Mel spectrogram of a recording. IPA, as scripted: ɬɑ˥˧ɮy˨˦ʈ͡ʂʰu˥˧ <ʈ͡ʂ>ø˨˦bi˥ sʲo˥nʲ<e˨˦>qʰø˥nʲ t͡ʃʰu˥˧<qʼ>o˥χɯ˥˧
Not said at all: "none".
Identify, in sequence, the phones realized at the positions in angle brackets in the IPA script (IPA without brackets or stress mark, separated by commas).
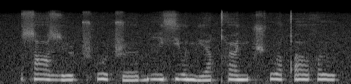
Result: ʈ͡ʂ, e˨˦, qʼ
